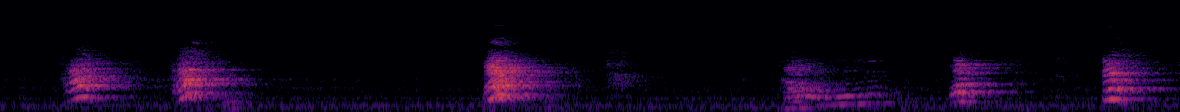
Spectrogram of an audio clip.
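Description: A medium-sized dog barking: six short barks at uneven spacing, the fourth, about four seconds in, longer and lower than the others.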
